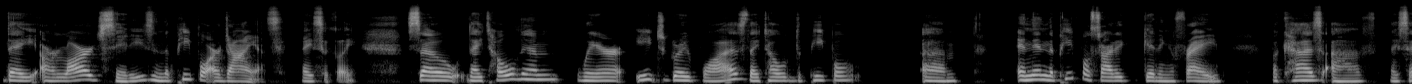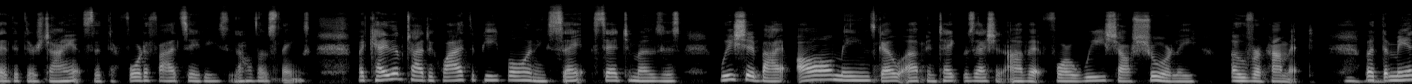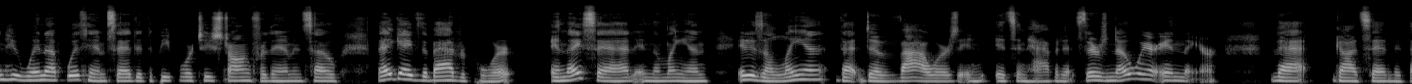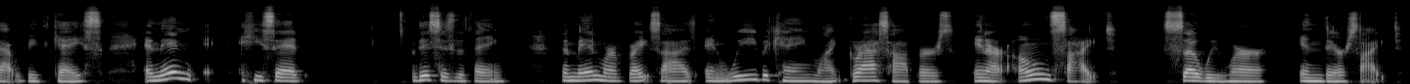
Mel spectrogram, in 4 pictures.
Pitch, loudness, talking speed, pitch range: 170 Hz, -27 LUFS, 165 wpm, 150-190 Hz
